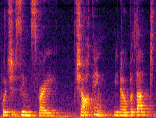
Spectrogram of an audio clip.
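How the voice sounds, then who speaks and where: There's a little hiss or hum under this mid-range, a bit bright, level voice, which moves a little slowly. The speaker, a poet in her thirties from Ireland's Donegal Gaeltacht, answers as an interview guest with a Donegal Irish accent, pausing thoughtfully and restarting often.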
